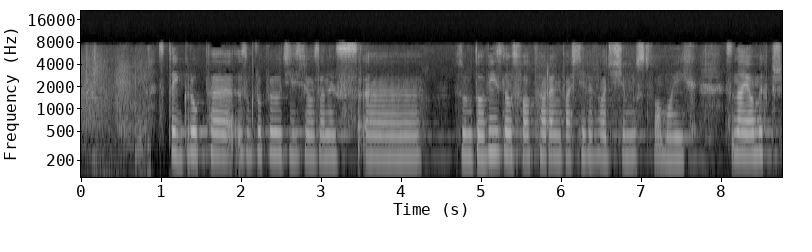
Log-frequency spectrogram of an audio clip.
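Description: A young woman speaks calmly and close into a microphone.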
